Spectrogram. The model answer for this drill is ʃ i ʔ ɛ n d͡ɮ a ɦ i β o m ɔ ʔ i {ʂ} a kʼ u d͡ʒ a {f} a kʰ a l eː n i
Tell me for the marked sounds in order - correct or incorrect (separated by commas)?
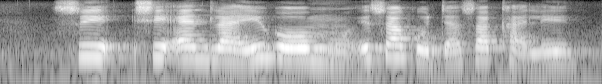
correct, incorrect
